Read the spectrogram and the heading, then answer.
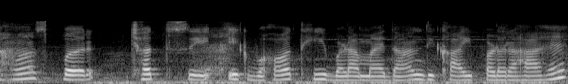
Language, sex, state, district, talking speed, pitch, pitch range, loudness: Hindi, female, Uttar Pradesh, Muzaffarnagar, 135 wpm, 215 Hz, 195-235 Hz, -17 LUFS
